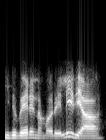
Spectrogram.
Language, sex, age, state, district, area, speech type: Kannada, male, 18-30, Karnataka, Mysore, urban, conversation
